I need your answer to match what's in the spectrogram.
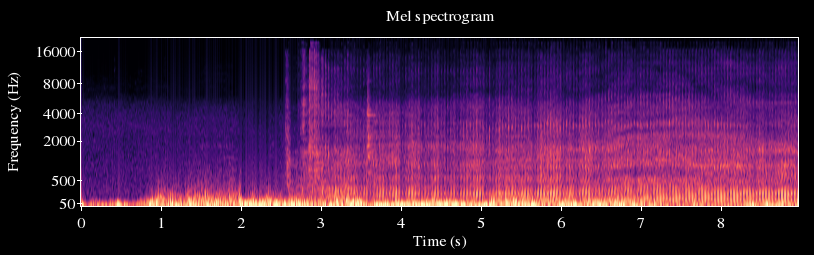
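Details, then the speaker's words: TroyBilt 18-inch Mustang tiller after replacing a broken drivebelt with an A57 belt: the engine catches after a couple of pulls and settles into a steady even putter. It idles normally without turning the belt. "Good. See the engine's idling without turning the belt."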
